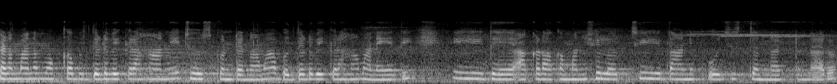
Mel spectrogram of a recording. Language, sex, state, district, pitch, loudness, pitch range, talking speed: Telugu, female, Andhra Pradesh, Guntur, 245 Hz, -18 LUFS, 235-255 Hz, 120 wpm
